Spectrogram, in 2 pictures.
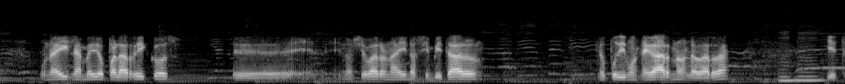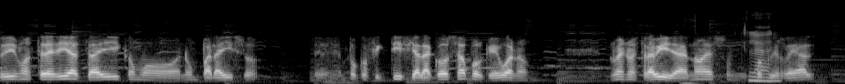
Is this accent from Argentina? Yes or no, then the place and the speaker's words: yes; Argentina; moved away; nuestra inmigración, la que vinimos de Argentina, es más bien una inmigración económica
